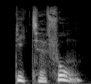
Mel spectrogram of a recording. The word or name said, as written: diktafon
